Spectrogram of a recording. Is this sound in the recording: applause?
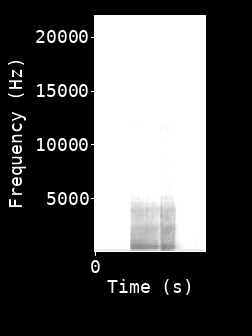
no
